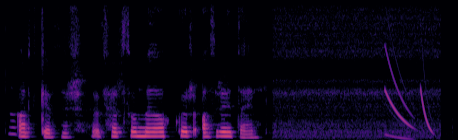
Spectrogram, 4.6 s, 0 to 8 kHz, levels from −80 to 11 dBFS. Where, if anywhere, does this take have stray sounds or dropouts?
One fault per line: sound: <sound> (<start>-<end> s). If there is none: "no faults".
sound: chirp (3.8-4.4 s)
